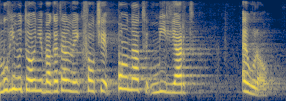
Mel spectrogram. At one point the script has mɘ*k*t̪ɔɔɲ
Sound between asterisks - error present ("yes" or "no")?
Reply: yes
